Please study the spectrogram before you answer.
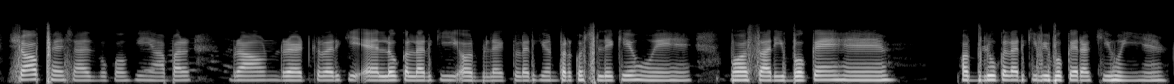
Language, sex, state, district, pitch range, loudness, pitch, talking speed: Hindi, female, Maharashtra, Sindhudurg, 190-205 Hz, -18 LUFS, 195 Hz, 185 wpm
